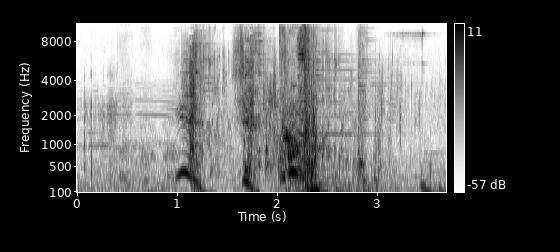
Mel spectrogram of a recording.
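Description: A blade slashes and thuds heavily into a body.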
